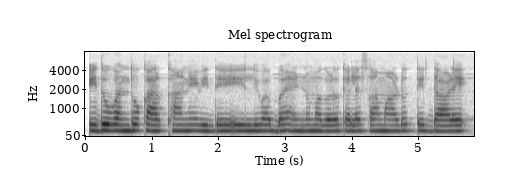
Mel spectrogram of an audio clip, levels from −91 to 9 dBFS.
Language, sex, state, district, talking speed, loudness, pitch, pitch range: Kannada, female, Karnataka, Bidar, 80 wpm, -20 LUFS, 205 Hz, 200-210 Hz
